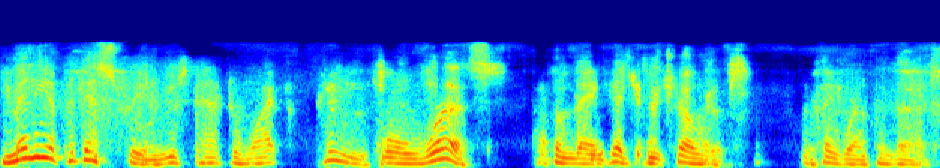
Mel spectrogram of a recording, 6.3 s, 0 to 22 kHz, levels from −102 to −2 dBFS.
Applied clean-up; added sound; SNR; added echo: neural mask model Resemble Enhance denoiser.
